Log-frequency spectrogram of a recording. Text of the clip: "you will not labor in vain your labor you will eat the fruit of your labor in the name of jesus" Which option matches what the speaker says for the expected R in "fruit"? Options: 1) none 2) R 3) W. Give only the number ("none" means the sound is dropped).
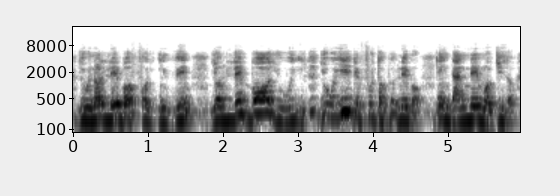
2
